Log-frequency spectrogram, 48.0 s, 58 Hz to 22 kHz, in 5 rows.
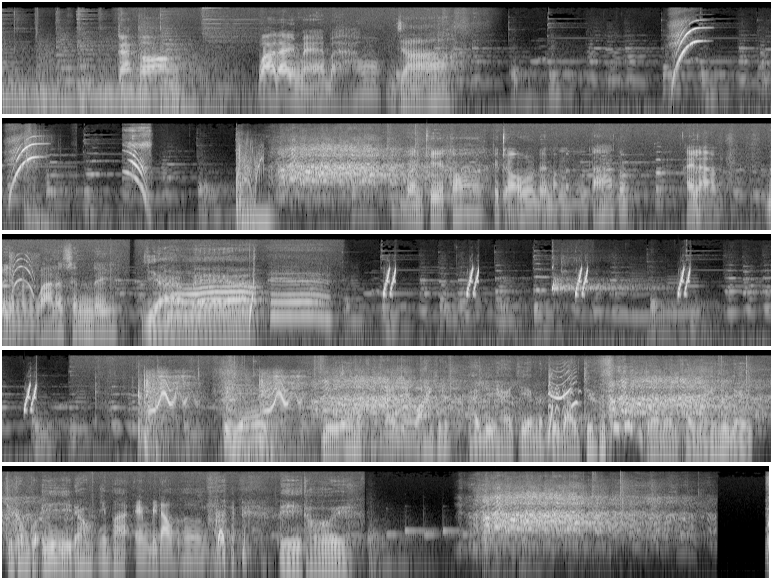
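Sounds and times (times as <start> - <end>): light background music: 0.0 - 46.8
cartoon boing sound effect: 8.4 - 8.9, 9.7 - 10.2, 12.6 - 13.1, 24.0 - 24.2, 35.7 - 36.1
rising whistle sweep effect: 8.4 - 8.9, 9.7 - 10.2
voice calling out: 11.1 - 11.5, 19.4 - 19.7.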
